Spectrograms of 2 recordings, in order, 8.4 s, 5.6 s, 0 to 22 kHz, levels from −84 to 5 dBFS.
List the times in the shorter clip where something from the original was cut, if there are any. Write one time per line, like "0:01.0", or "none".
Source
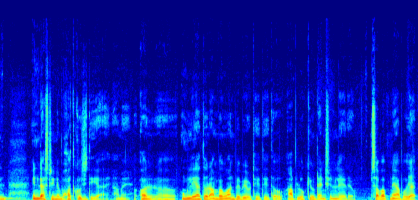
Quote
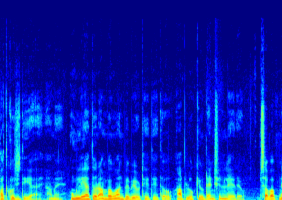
0:01.3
